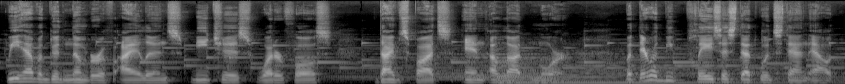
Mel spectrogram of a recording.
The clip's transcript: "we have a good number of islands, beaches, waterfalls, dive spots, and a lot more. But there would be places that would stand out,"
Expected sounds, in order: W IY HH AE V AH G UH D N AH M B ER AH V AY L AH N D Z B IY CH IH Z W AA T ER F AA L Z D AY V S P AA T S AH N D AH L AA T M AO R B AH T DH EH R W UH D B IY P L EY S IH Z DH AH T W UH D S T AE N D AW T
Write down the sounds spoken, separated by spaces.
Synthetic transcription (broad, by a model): W IY HH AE V AH G UH D N AH M B ER AH V AY L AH N D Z B IY CH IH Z W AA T ER F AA L S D AY B S P AA T S AH N D AH L AA T M AO R B AH T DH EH R W UH D B IY P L EY S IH S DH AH T W UH D S T AE N D AW T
